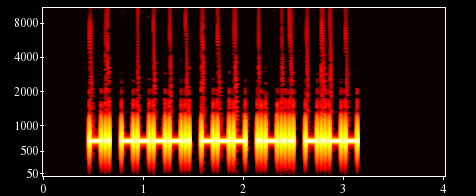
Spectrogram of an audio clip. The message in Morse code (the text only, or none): N9OLY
